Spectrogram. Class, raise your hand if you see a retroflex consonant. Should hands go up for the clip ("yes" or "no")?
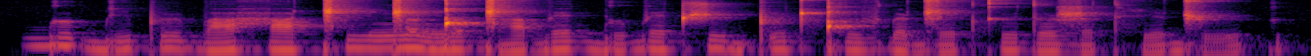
yes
